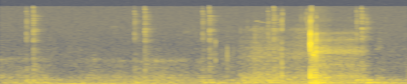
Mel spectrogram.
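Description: Near silence with a few faint clicks from operating the computer, the loudest about three seconds in.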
